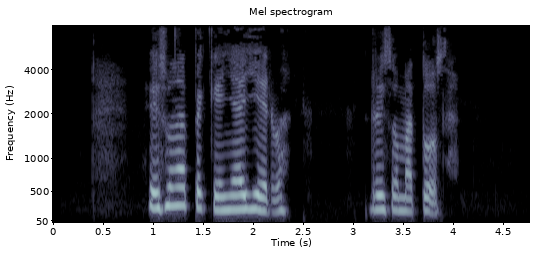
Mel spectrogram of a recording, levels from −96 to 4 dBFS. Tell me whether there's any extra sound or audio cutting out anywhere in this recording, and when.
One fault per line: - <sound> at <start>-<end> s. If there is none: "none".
none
